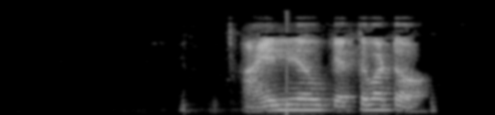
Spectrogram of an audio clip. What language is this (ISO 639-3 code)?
ori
